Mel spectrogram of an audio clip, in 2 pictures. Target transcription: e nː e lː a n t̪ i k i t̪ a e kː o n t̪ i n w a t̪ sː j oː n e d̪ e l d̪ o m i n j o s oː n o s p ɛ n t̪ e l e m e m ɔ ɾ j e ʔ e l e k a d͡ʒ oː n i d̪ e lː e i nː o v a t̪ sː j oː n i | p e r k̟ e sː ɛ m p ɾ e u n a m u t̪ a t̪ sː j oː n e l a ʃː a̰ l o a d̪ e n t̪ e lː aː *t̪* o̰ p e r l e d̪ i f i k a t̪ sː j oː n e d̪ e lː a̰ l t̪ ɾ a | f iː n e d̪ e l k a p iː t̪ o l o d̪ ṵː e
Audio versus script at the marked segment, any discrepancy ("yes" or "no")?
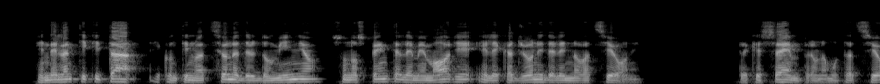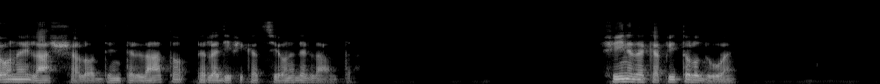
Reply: no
